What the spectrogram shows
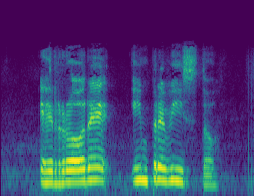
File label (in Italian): suono della voce interiore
